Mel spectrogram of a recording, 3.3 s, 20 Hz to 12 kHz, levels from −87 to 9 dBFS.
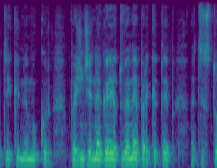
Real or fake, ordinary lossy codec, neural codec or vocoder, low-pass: real; MP3, 96 kbps; none; 10.8 kHz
